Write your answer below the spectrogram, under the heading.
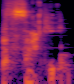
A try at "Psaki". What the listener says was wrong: it, Psaki or is it Saki? It's Saki. The P is silent.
